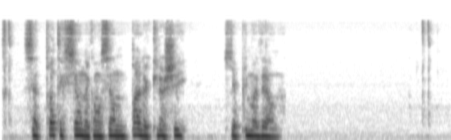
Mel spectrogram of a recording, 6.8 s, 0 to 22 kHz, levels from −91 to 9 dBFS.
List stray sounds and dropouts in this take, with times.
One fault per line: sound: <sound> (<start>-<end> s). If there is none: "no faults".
no faults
